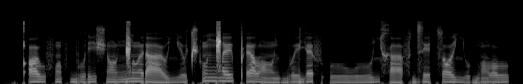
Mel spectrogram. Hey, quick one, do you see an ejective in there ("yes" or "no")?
yes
